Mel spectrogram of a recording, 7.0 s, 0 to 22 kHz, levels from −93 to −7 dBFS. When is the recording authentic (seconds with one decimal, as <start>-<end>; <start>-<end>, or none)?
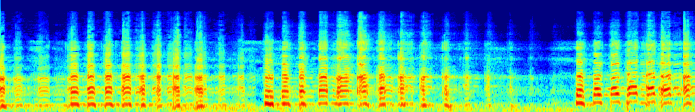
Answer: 0.0-2.7; 6.6-7.0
